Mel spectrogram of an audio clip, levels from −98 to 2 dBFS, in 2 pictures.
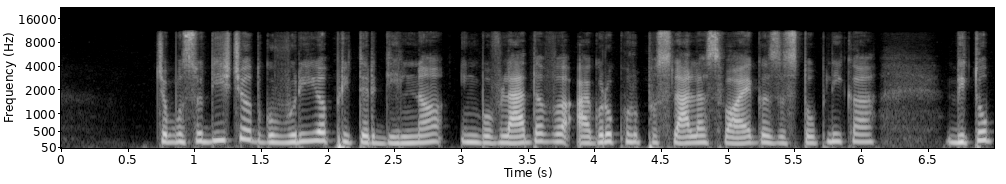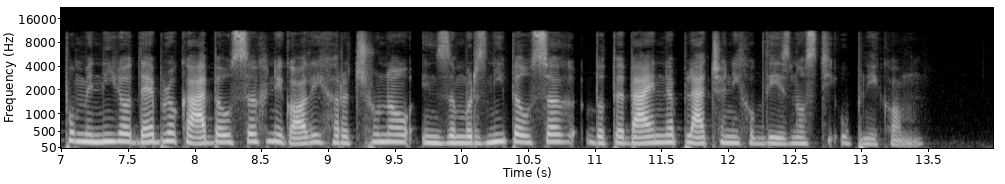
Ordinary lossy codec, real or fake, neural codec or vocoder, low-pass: AAC, 96 kbps; fake; codec, 24 kHz, 0.9 kbps, WavTokenizer, medium speech release version 1; 10.8 kHz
